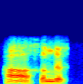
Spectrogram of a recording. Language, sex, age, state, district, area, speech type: Sanskrit, male, 18-30, Bihar, Gaya, urban, conversation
